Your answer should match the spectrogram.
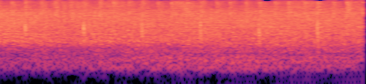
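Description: Dark psytrance breakdown: the kick drum and bassline drop out, leaving a dense, steady hissing noise wash with a few faint scattered clicks.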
